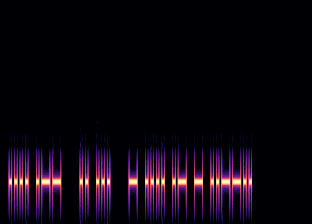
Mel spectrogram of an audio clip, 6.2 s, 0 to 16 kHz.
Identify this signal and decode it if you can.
Morse code, heard as a keyed tone, about 22 wpm, 700 Hz. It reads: HW IS THAT?
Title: Sentences from Top 100 Words and Abbreviations 22wpm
